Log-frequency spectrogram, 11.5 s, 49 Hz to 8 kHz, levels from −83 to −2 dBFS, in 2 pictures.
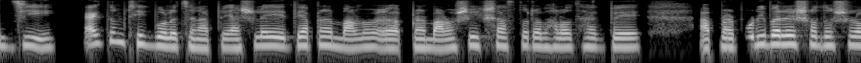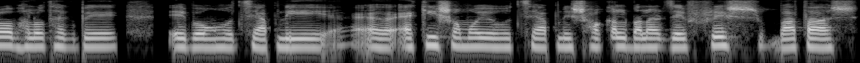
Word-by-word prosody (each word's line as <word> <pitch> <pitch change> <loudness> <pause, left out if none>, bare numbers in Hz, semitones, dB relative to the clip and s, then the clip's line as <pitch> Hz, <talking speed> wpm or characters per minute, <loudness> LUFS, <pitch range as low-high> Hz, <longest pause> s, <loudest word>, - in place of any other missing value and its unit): জি, - - -3 0.4
একদম 270 +4 0
ঠিক 235 -2 -2
বলেছেন 185 -2 0
আপনি। 170 - -10
আসলে 200 +2 +2
এতে 190 +2 -4
আপনার 210 -1 -2
মান 165 - +2
অ - - -2 0.2
আপনার 175 +1 -3
মানসিক 180 +6 +4
স্বাস্থ্যটা 195 -1 -3
ভালো 180 0 -1
থাকবে। 180 0 -4 0.6
আপনার 180 +1 -1
পরিবারের 225 +1 +4
সদস্যরাও 205 -1 +2
ভালো 185 0 +1
থাকবে। 180 -1 -4 0.6
এবং 175 -1 0
হচ্ছে 170 - -6
আপনি 175 -1 -3 0.5
এ - - +2 0.2
একই 205 +2 -1
সময়ে 190 -1 0
হচ্ছে 180 - -7
আপনি 180 +1 -6
সকালবেলার 180 -1 +1
যে 175 - +3
ফ্রেশ 205 -2 +4 0.3
বাতাস, 175 0 +4
185 Hz, 165 wpm, -23 LUFS, 180-205 Hz, 0.6 s, মানসিক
